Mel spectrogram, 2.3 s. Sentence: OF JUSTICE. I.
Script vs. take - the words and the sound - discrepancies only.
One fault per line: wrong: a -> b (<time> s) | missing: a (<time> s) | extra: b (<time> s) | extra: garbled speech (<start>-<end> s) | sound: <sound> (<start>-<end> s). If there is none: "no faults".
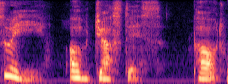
extra: PART (1.9 s)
